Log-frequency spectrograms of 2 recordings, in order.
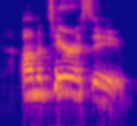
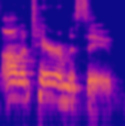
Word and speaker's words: Amaterasu: Sorry, I totally just mispronounced. Amaterasu. It's like tiramisu, but it's Amaterasu.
